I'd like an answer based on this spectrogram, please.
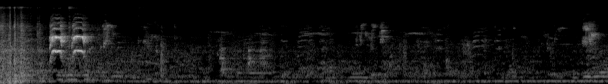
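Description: Pet lovebirds in a wire cage: a brief flutter of wings, then two loud, shrill chirps about half a second later. Softer chirps follow here and there.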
